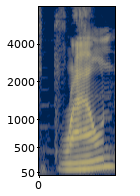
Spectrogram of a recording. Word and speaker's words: Braun: of Christian Braun, but they kept on making it a point to say that it's Brown.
